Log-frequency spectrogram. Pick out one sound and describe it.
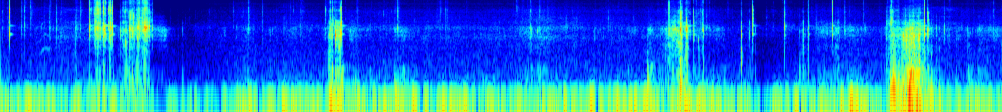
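Dry twigs snap and crack underfoot.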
